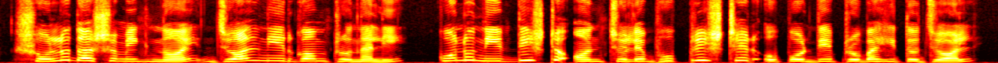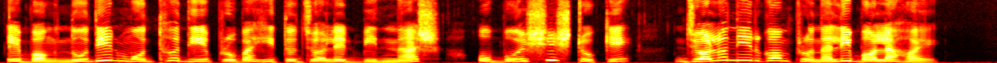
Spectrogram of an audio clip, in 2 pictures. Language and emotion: Bengali, neutral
